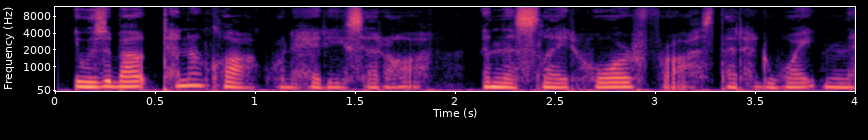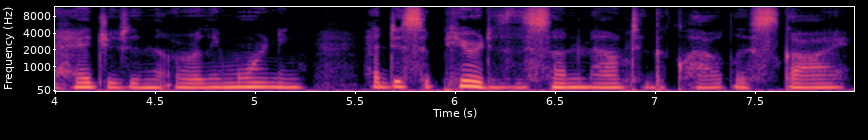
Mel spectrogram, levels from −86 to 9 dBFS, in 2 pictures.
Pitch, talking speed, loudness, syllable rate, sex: 175 Hz, 240 wpm, -22 LUFS, 6.3 syllables/s, female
